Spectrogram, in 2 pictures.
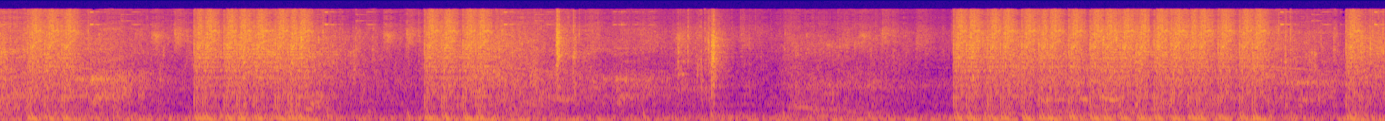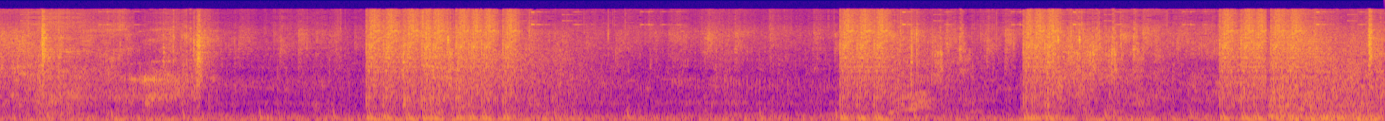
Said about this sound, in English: Alright, zombies are coming and I'm shooting them in the face.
